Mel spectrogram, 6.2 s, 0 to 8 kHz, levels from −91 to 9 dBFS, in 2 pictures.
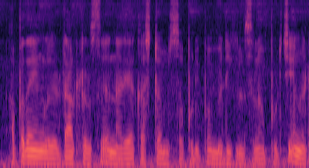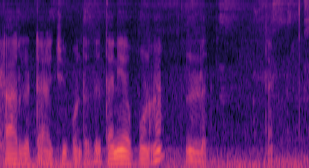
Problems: background sounds at intervals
